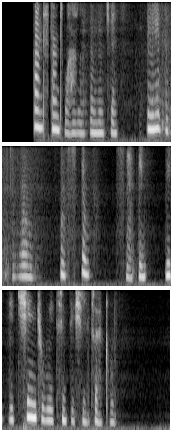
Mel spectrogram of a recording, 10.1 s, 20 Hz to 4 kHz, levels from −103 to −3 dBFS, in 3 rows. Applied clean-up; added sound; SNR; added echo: neural mask model DeepFilterNet 3.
